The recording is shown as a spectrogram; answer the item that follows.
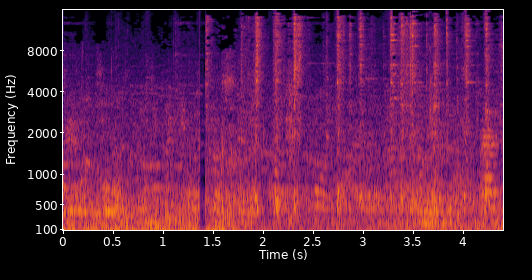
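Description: Busy buffet restaurant: background chatter over a low steady hum. After a sudden break about a second and a half in, plates and cutlery clink repeatedly.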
